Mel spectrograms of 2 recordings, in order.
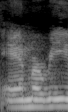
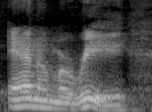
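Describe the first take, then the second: First: The first name part has one syllable. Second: The first name part has two syllables. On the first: The speaker calls it wrong. "I've been mispronouncing her name" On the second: The speaker calls it right. "but it's Anna Marie"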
